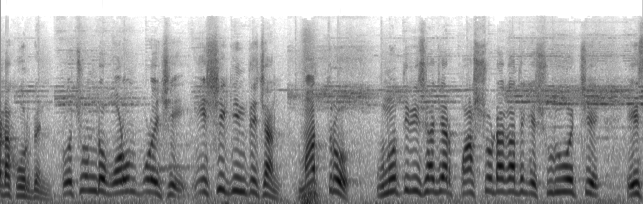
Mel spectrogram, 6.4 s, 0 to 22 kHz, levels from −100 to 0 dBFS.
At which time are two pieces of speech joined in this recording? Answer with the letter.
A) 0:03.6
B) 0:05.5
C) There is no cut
C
